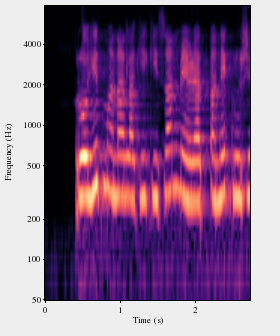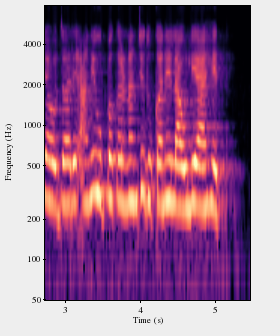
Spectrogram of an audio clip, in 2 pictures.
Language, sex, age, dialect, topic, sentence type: Marathi, female, 25-30, Standard Marathi, agriculture, statement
